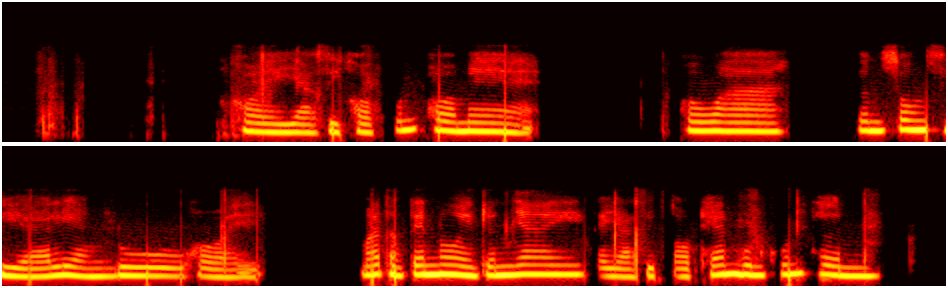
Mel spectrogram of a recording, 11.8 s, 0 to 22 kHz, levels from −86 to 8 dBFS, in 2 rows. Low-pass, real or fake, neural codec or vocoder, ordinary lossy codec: 7.2 kHz; fake; codec, 16 kHz, 6 kbps, DAC; Opus, 32 kbps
